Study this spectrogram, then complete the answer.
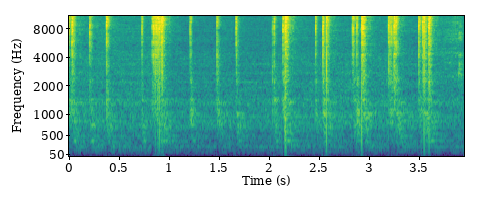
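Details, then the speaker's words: Vibration motor on a mini 1–1.5 ton compactor roller, powered directly after a circuit tester could not carry enough current: irregular dry clicks and knocks, about three a second, but it will not spin; owner suspects the motor needs replacing or rebuilding. "you can hear inside of here it's trying to turn. So I think if we can just replace this motor, rebuild it, whatever, that should give us a motor that spins."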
